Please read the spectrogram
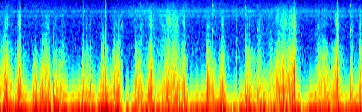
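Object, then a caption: Silicone binaural microphone ear scraped with a metal dental pick. Metal dental picks scrape inside the ear canals of silicone binaural microphone ears. Close, muffled scraping and rubbing comes in rapid, uneven bursts, dominated by deep low thuds with faint brighter scratches on top.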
